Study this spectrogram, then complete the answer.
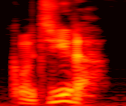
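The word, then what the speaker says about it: ゴジラ: out but well done Gojira that's the Japanese pronunciation of Godzilla I think just make sure I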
